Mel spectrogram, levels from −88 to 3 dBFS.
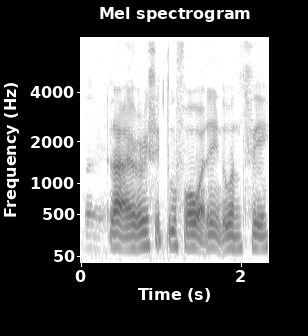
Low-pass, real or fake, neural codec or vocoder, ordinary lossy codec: none; fake; codec, 16 kHz, 4 kbps, FreqCodec, larger model; none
